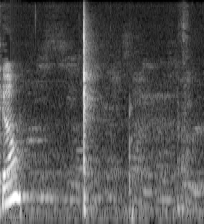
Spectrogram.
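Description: A brief falling vocal sound at the start, then a single sharp click a little under a second in: a knife tapping the ceramic plate as the flan is cut.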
